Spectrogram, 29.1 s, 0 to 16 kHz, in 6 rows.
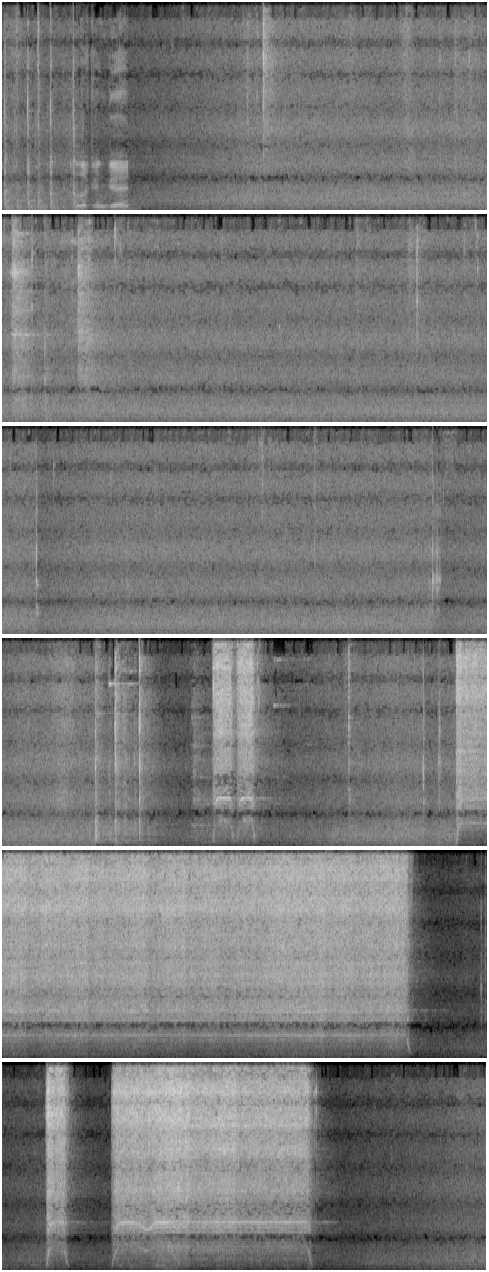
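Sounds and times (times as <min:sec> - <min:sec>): power tool running in bursts: 0:19.1 - 0:23.6, 0:24.7 - 0:27.4.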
